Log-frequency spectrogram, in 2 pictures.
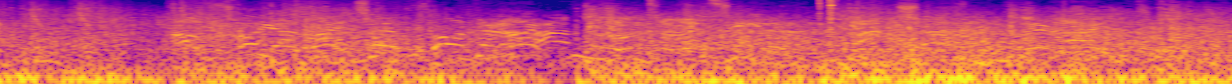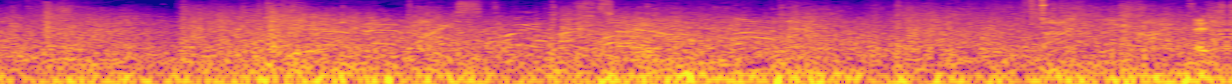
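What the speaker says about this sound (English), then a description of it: "Really not enjoying this bombardment either." A continuous artillery barrage pounds through a World War I video game, The Great War, with dense overlapping booms and gunfire rolling without pause beneath occasional talk.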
